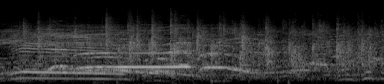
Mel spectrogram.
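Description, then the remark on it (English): An audience at a live local music show claps steadily in a dense, continuous wash of applause after the band thanks them, with sustained cheering voices rising above it, easing slightly after the first couple of seconds. “Everybody gets a big hand of applause.”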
